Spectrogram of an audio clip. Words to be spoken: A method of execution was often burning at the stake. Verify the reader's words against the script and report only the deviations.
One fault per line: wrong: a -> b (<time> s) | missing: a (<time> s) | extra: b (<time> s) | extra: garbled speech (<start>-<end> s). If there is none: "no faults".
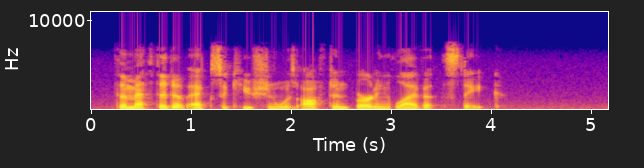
wrong: A -> The (0.2 s)
extra: alive (2.9 s)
